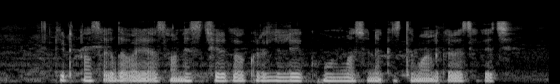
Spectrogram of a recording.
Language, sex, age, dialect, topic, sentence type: Maithili, female, 31-35, Angika, agriculture, question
